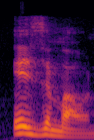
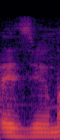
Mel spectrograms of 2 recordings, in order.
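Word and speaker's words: Izumo: or on on uh isimo not isuma I've been pronouncing it wrong the whole time that's kind of what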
